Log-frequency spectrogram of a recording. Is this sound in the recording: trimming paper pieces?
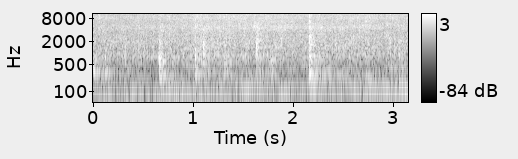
no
